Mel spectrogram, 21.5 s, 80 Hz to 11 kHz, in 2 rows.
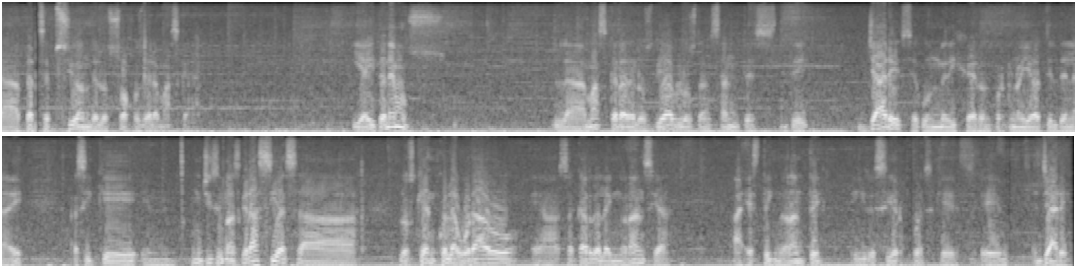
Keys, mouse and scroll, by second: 0.6-0.9 scroll up 2, 0.9-1.5 scroll down 2, 1.7 shift+middle click, 2.6 middle click, 3.0 middle click, 3.9-8.2 middle drag, 8.4 scroll up 2, 12.0-12.3 scroll down 2, 13.5-14.6 shift+drag, 16.8-20.0 drag.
